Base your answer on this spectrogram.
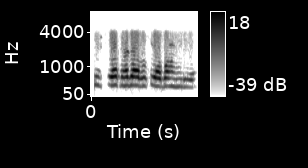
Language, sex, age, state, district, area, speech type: Maithili, female, 30-45, Bihar, Madhepura, rural, conversation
